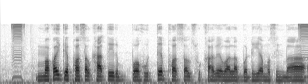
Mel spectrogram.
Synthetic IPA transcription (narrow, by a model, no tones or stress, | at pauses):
məkəjkepʰəsəlkʰat̪iɾbəɦut̪epʰəsəlsukʰa̰βeʋalabəɖʱijaməsinba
